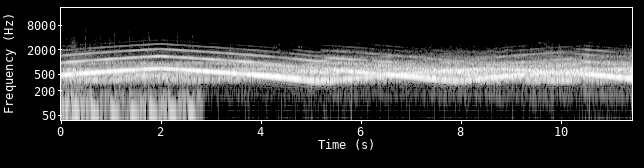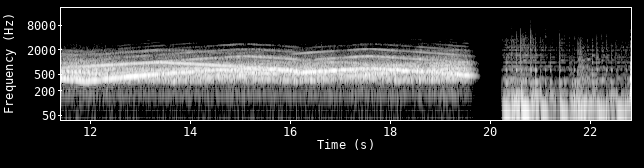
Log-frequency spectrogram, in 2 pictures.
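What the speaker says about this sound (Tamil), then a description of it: "தாக்குதல் காரணமாக டெல் அவிவ் நகரில் அபாய ஒலி சைரன்கள் முழங்கின." A loud wailing air raid siren in Tel Aviv rises and falls in long overlapping sweeps for about twenty seconds, then cuts off abruptly into other noise.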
